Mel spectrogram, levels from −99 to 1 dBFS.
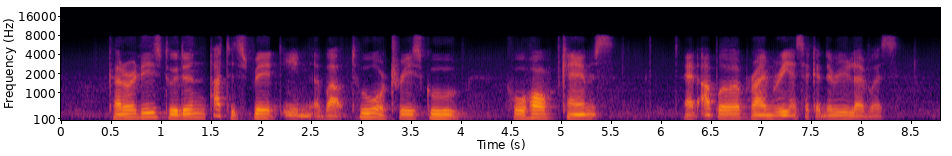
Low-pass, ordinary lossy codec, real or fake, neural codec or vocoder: none; none; fake; codec, 16 kHz, 1 kbps, X-Codec, HuBERT features, trained on LibriSpeech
